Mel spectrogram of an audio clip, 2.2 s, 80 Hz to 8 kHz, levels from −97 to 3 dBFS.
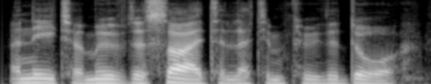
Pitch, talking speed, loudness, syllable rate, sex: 120 Hz, 250 wpm, -19 LUFS, 7.0 syllables/s, male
